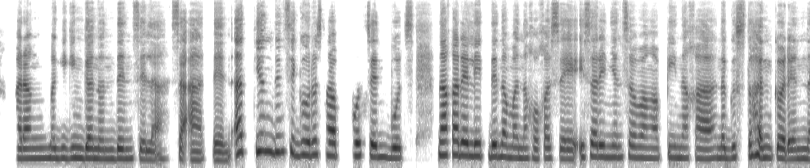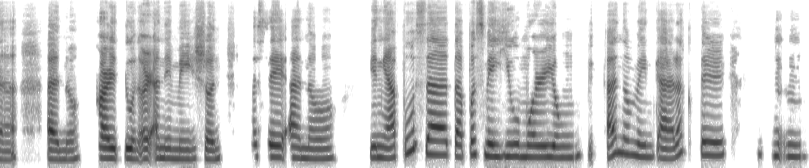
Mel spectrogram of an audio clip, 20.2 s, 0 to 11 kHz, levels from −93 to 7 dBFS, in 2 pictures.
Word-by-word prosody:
parang 200 0 -1
magiging 205 +1 -1
ganun 195 -2 0
din 195 0 0
sila 180 -1 -5
sa - - -2
atin 165 -1 -3
at 325 +3 +4
yun 335 -1 +3
din 325 +1 -1
siguro 270 -3 0
sa 255 -2 +3 0.2
Puss 250 -1 +1
in 225 -1 +3
Boots, 200 -1 0 0.2
naka-relate 260 -2 +4
din 235 0 +2
naman 210 -2 -3
ako 200 0 -5
kasi 190 -2 -4
isa 230 +2 -1
rin 220 -1 -1
'yan 220 0 -5
sa 220 -2 -4
mga 205 -1 -3
pinakanagustuhan 205 +2 -1
ko 210 - +1
rin 190 +2 -1
na 175 -3 -4 0.4
ano, 180 +1 +2 0.2
cartoon 200 -2 +6
or 195 +1 +3
animation, 190 -2 -2 0.4
kasi 230 -2 +1
ano, 200 -1 -3 0.4
yun 215 0 +1
nga, 210 - +5
pusa 290 - +4
tapos 270 +4 0
may 240 -1 +5
humor 230 -1 +1
yung 220 +1 -1 0.3
ano, 285 +1 +1
main 230 -3 -1
character, 255 - -1 0.6
mm, 235 -1 -4
215 Hz, 135 wpm, -23 LUFS, 195-245 Hz, 0.6 s, cartoon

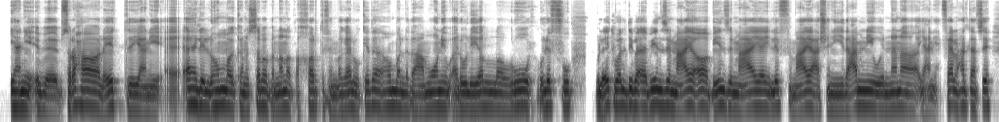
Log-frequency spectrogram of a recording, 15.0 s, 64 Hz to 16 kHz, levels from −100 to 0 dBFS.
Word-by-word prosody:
يعني 130 -2 +3
اآ 110 -3 +1
ب - - -9
بصراحة 140 0 +2
لقيت 135 +5 -1
يعني 110 -2 0
أ - - -7
أهلي 140 -2 +4
اللي 130 -1 +2
هم 135 0 +3
كانوا 125 -1 -3
السبب 135 +3 -1
إن 115 - -1
أنا 130 +1 +1
اتأخرّت 130 +1 -5
في - - -9
المجال 115 +4 -1
وكده، 135 +3 -2
هم 135 +1 +1
اللي 120 -1 -1
دعموني 125 +4 0
وقالوا 125 0 0
لي 120 0 +1
يلّا، 130 0 0
وروح، 130 +3 0
ولِف، 135 +1 0
و 130 0 +2 0.4
ولقيت 140 +5 +2
والدي 140 0 +3
بقى 135 -1 +2
بينزل 140 0 +3
معايا 130 +3 +2
آه، 135 0 +1
بينزل 130 0 +1
معايا 125 +3 0
يلف 130 +1 -2
معايا 120 +4 0
عشان 115 0 -3
يدعمني، 130 +4 +1
وإن 120 -1 0
أنا 125 -2 -1
يعني - - -7
فعلًا 140 -2 -2
حتي 135 0 -3
نفسيًا. 135 +1 -1
130 Hz, 180 wpm, -22 LUFS, 120-135 Hz, 0.4 s, أهلي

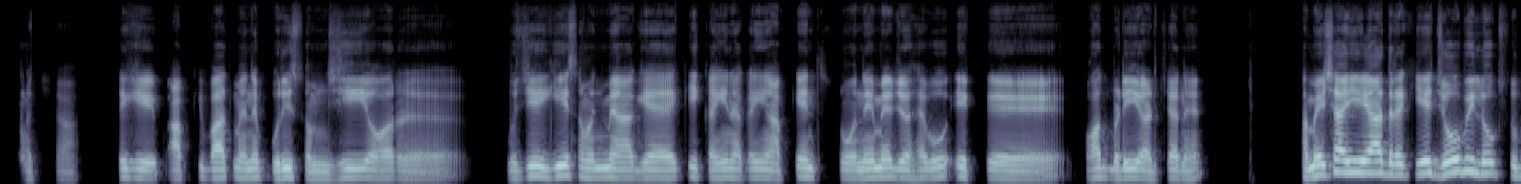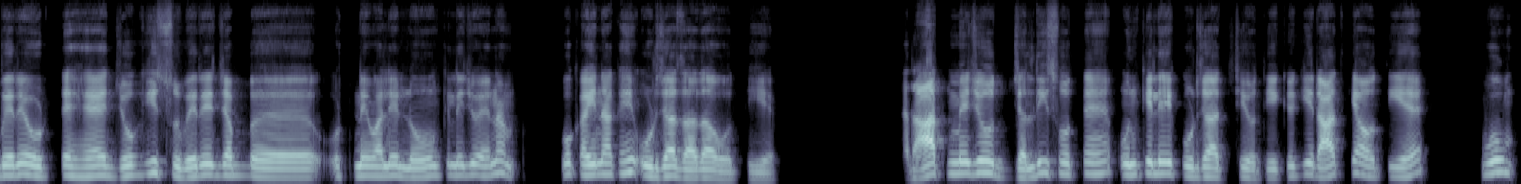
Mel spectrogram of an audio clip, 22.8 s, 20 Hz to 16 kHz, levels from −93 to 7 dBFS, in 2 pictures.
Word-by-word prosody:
अच्छा। - - -18 0.4
देखिए 125 -2 -1
आपकी - - -5
बात 120 0 0
मैंने 125 0 -1
पूरी 130 0 -1
समझी 120 +1 -3
और 115 -1 -3
अ, 110 -2 -9 0.4
मुझे 115 +6 -1
ये 145 +3 +2
समझ 135 -3 -4
में 130 -1 +2
आ 120 -1 +1
गया 120 +1 -1
है 120 0 +1
कि 130 +3 -5
कहीं 120 0 -2
न 125 - -2
कहीं, 125 +1 -4
आपके 120 +5 -2
सोने 120 -1 -2
में 135 +1 +2
जो 125 -1 +2
है 120 +1 -6
वो 130 +4 -2
एक 140 -2 -2 0.7
अ, - - -42
बहुत 130 +2 -2
बड़ी 120 +2 +1
अड़चन 115 +3 -4
है। 115 +2 -6 0.8
हमेशा 160 +7 +5
ये 195 0 +6
याद 190 -1 +6
रखिए, 170 +3 +3
जो 190 +3 +3
भी 215 0 +3
लोग 180 -1 0
सवेरे 155 0 +1
उठते 150 -1 0
हैं 145 +2 +2
जो 145 +3 0
कि 180 +4 -2
सवेरे 155 -2 +1
जब 155 -1 -2
अ, 125 -2 +1
उठने 145 +1 -3
वाले 150 +1 +1
लोगों 135 +1 -1
के 155 - -10
लिए 155 0 -2
जो 165 0 -1
है 150 - -1
ना, 190 +3 -3 0.4
वो 170 - -2
कहीं 165 -1 +4
न 175 0 +2
कहीं 185 +3 -1
ऊर्जा 150 -5 +2
ज़्यादा 125 -2 +1
होती 100 -3 -3
है। 95 - -9 1.0
रात - - +8
में 185 0 +2
जो 195 0 +4 0.2
जल्दी 130 +9 0
सोते 180 -1 -4
हैं, 180 +2 -2
उनके 165 +2 +1
लिए 185 0 +2
एक 180 -2 -1
ऊर्जा 140 -1 +2
अच्छी 135 +1 -4
होती 125 -1 -5
है। 120 - -2
क्योंकि 150 +6 -4
रात 165 0 +5
क्या 185 - 0
होती 140 -2 -3
है, 140 - 0 0.5
वो 195 +3 +2
140 Hz, 215 wpm, -24 LUFS, 125-165 Hz, 1.0 s, रात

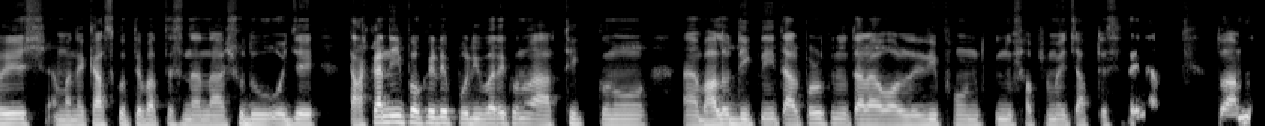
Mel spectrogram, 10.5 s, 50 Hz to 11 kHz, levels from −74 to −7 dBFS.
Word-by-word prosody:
হয়ে 130 +1 +6 0.6
কাজ 115 - +3
করতে 120 -2 -2
পারতেছে 115 0 -3
না। 115 - 0
না 115 - 0
শুধু 125 -1 +2 0.2
ওই 120 - +3
যে 125 - +6 0.4
টাকা 115 +7 +4
নেই 170 0 +7
পকেটে 150 -1 +6
পরিবারে 130 0 +3
কোন 130 - -1 0.2
আর্থিক 125 +3 -3 0.2
কোন 120 0 -1 0.6
আ - - -3 0.2
ভালো 115 +3 +5
দিক 125 -1 +2
নেই। 130 0 -1
তারপরেও 125 +3 +1
কিন্তু 130 -1 -3
তারা 120 -1 +2 0.2
অলরেডি 115 +1 0
ফোন 120 -1 -5 0.2
কিন্তু 120 -1 -2
সবসময় 120 +1 -4
চাপতেছে। 110 -1 -7
তাই - - -1
না? - - -7 0.5
তো - - -8
আমি 145 +5 +2
120 Hz, 180 wpm, -22 LUFS, 115-130 Hz, 0.6 s, নেই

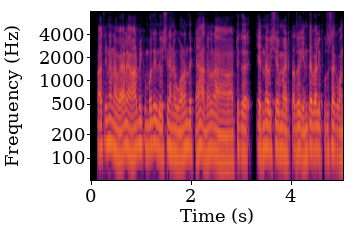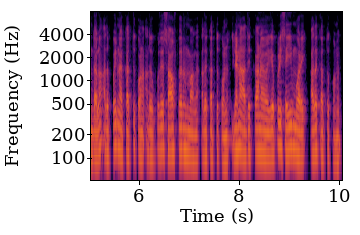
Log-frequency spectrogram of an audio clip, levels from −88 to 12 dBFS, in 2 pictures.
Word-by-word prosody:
பாத்தீங்கன்னா, 155 +4 +1
நான் 125 -4 +2
வேலை 135 +2 +4
ஆரம்பிக்கும்போதே 145 +3 +1
இந்த 130 - +1
விஷயம் 130 +3 0
எனக்கு 120 -3 0
உணர்ந்துட்டேன். 135 +1 +1
அதுனால 125 +2 -1
நான் 100 -3 +1 0.2
ஒட்டுக்க 125 +5 -2 0.3
எந்த 130 +3 +1
விஷயமே 130 -2 +1 0.4
எந்த 125 +4 +2
வேலை 130 -1 +3
புதுசா 125 +2 -1
வந்தாலும், 110 -1 0
அதைப் 115 -1 -2
போய் 135 +1 -1
நான் 115 - -2
கத்துக்கணும். 110 0 -2
அது 110 - -1
புது 125 +1 -1
software 120 +1 +1
ன்னுப்பாங்க. 105 -4 -2
அதைக் 110 -1 -3
கத்துக்கணும். 100 -1 -4
இல்லைன்னா 125 +1 +2
அதுக்கான 115 0 0 0.2
எப்படி 140 +2 -1
செய்யும் 130 +2 +1
முறை 110 -1 +2 0.2
அதைக் 125 -1 -1
கத்துக்கணும். 95 -1 -6
120 Hz, 205 wpm, -24 LUFS, 110-130 Hz, 0.4 s, வேலை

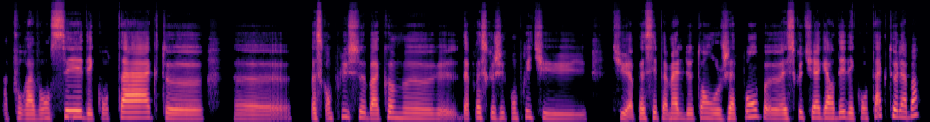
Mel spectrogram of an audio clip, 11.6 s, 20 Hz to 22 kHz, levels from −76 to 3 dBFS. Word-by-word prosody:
pour 165 -3 -7
avancer, 165 +8 +5
des 155 -1 +1
contacts, 185 +4 +3
heu 150 -2 -1 0.4
heu 145 -1 -6 0.2
parce 165 -1 +4
qu'en 160 +2 -6
plus, 210 +2 +1
heu, 180 - -2
bah, 155 -1 +2
comme, 175 +1 -4
heu, 160 -2 -5
d'après 175 +4 -2
ce - - +4
que 175 - -5
j'ai 170 +1 +1
compris, 165 +5 -8
tu 145 -4 -5 0.3
tu 160 - -1
as - - -1
passé 165 +2 +2
pas 155 -3 -3
mal 160 0 +2
de 155 0 -3
temps 170 +1 -4
au 155 -1 -3
Japon. 185 +8 0
Heu, 155 -1 -2
est-ce 155 -1 +3
que 190 - -3
tu 175 0 -2
as 175 - +5
gardé 170 +3 +1
des 165 -1 -2
contacts 170 - -4
là-bas? 225 +4 0
165 Hz, 190 wpm, -23 LUFS, 155-180 Hz, 0.4 s, avancer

